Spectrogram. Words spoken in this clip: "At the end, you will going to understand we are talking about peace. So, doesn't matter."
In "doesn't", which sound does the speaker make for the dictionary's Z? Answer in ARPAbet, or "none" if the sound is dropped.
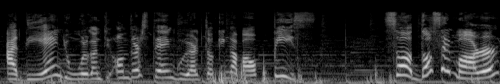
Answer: S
